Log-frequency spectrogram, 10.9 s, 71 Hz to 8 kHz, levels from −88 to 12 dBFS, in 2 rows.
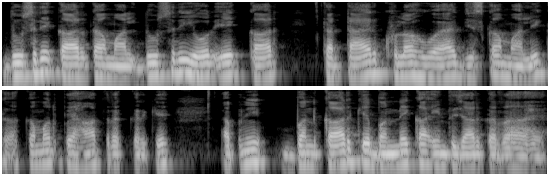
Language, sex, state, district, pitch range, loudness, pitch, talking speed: Hindi, male, Bihar, Gopalganj, 115-130 Hz, -18 LUFS, 125 Hz, 165 wpm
